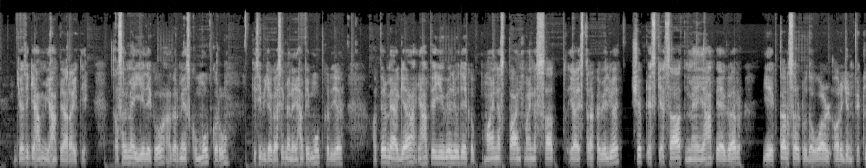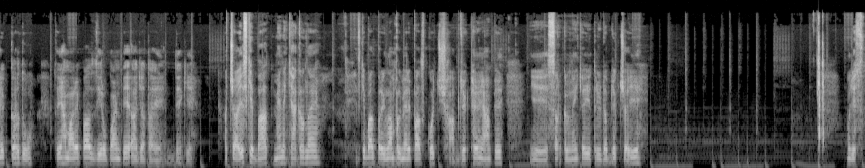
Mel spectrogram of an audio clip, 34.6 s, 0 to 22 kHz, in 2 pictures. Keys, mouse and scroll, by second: 0.9 typing, 3.9-6.9 drag, 12.4 click, 13.7 shift+s, 16.8 s, 24.0-25.6 drag, 25.6 shift+a, 27.4 click, 28.8 ctrl+z, 30.1 shift+s, 30.2 click, 31.4 shift+a.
